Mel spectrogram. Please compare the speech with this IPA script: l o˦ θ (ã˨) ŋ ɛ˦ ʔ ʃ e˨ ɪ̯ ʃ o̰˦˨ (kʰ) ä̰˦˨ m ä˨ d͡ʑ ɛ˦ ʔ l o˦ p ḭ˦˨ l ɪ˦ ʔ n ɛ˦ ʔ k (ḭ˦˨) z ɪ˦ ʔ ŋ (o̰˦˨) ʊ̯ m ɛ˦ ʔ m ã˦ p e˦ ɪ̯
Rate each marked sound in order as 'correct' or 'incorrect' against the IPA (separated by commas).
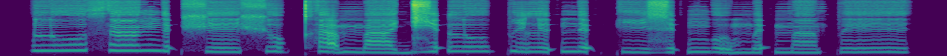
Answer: incorrect, correct, incorrect, correct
